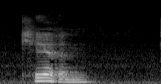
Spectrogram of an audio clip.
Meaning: 1. to sweep 2. to turn (change the direction of movement) 3. to care about
- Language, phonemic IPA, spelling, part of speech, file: German, /ˈkeːrən/, kehren, verb, De-kehren.ogg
